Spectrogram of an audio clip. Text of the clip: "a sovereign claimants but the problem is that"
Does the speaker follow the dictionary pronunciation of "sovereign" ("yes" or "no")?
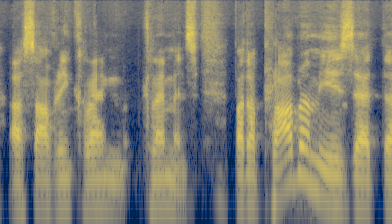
no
